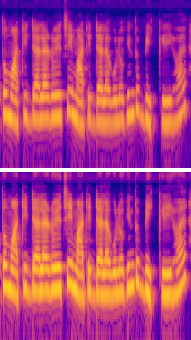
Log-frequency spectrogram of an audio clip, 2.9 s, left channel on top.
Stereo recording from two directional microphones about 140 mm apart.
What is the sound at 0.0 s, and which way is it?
Speech, 20° right (ahead or behind).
